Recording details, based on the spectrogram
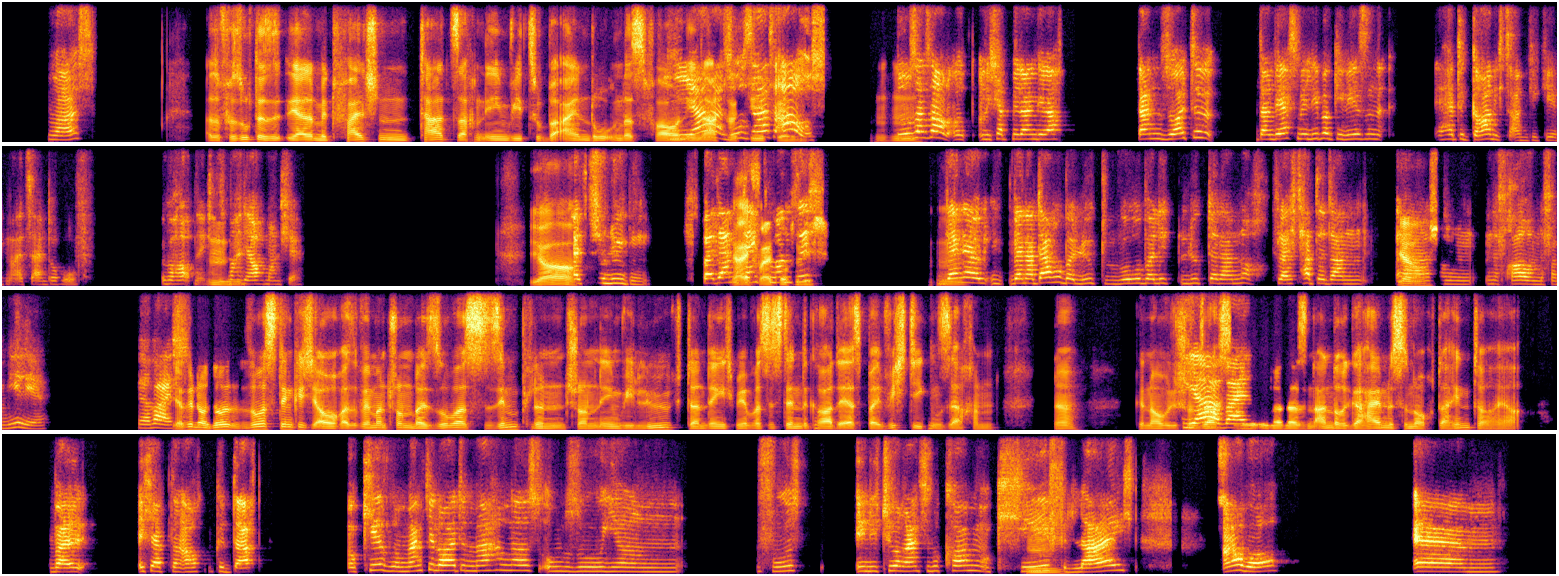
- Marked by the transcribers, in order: other background noise
- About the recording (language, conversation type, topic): German, unstructured, Wie reagierst du, wenn dein Partner nicht ehrlich ist?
